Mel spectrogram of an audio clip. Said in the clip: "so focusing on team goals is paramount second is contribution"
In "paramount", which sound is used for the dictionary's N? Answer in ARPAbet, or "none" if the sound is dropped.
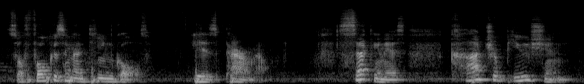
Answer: L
